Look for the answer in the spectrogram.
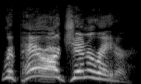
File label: Repair Generator, Soldier Male; Soldier Male 01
